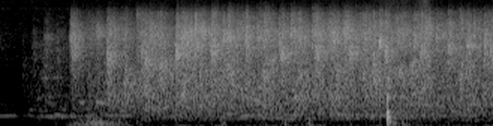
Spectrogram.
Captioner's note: applause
